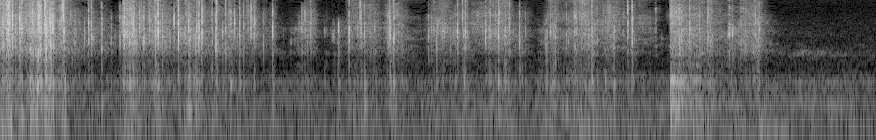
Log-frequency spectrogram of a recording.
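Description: Thin clear plastic pouch crinkling and crackling as hands pull circuit boards out of it, in fast irregular rustles that stop just before the end.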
